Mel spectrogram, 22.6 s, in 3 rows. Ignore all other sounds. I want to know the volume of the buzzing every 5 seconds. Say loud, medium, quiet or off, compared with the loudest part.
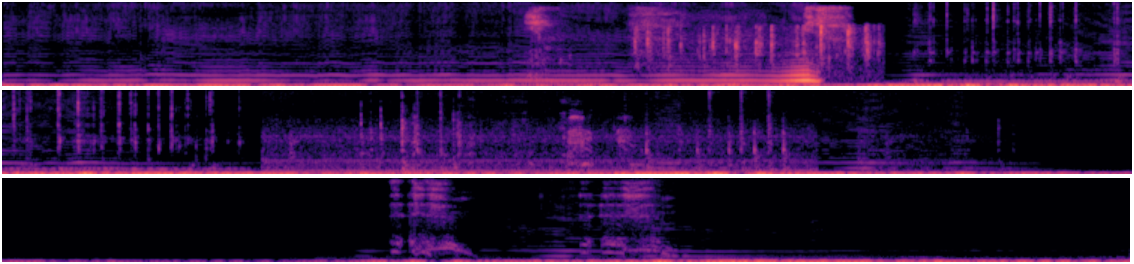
medium, loud, quiet, quiet, quiet.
